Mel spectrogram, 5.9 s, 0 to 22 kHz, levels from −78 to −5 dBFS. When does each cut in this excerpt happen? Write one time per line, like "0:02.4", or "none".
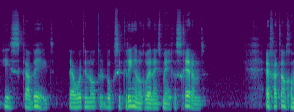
0:01.3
